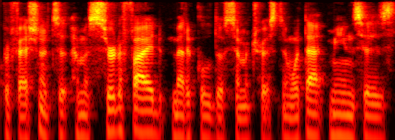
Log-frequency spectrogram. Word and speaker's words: dosimetrist: Is it a dosmetrist or how do you? Dosimetrist, right? So Dosimetrist. Okay, yeah, so tell us about that.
